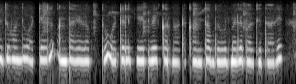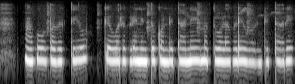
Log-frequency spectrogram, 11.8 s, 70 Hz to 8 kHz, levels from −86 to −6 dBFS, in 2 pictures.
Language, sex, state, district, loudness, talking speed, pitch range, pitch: Kannada, female, Karnataka, Gulbarga, -17 LUFS, 105 wpm, 255-275 Hz, 260 Hz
